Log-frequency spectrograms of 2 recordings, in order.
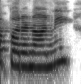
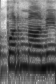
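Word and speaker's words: पर्णानि: अब यहां पे ण बान वाला लगाया परनानी तो क्या आ गया पत्ते जब हम बोलेंगे परनानी तो क्या मतलब हो जाएगा मम्मी की मम्मी की मम्मी की मम्मी मेरी नानी की मम्मी परनानी तो परनानी नहीं है परानी ठीक है तो इतना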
